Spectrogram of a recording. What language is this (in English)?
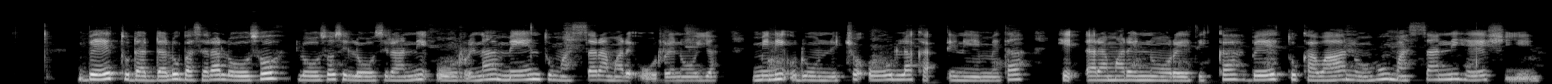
Sidamo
